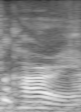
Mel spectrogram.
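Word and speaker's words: Sha'Carri: Nigga, you mispronouncing the fuck out her name. – Right. – Shakari, nigga. Shakari. This nigga said Shakara.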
